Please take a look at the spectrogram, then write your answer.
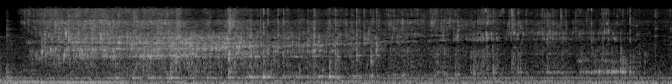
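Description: Cooled boiled water, about 1.5 kg, is poured into a container while making kanji vada. A continuous close splashing gush starts loud and gradually thins and tapers as the pour continues, with no talking.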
